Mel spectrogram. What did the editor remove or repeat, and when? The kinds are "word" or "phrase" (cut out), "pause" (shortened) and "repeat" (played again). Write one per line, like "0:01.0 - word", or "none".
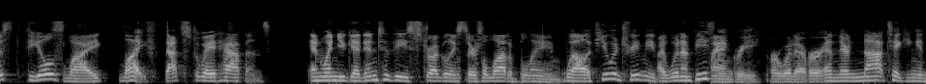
0:01.9 - word
0:04.6 - word
0:06.2 - word
0:06.6 - word
0:07.1 - word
